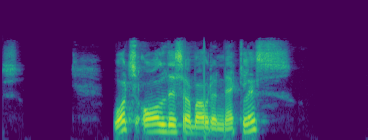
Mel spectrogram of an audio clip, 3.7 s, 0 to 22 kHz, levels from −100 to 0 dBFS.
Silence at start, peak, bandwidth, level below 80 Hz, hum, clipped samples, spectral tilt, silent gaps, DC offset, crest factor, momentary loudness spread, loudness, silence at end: 0.05 s; -2 dBFS; 7.8 kHz; -60 dBFS; none; under 0.1%; -4.5 dB/octave; 0.30-0.71 s, 1.08-1.13 s; under 0.1%; 16 dB; 9 LU; -15 LUFS; 0.8 s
